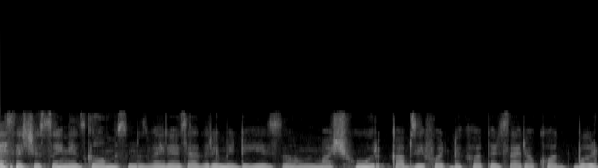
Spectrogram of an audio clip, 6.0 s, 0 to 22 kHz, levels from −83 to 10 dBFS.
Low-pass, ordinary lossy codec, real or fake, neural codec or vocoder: 7.2 kHz; AAC, 48 kbps; fake; vocoder, 44.1 kHz, 128 mel bands, Pupu-Vocoder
